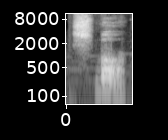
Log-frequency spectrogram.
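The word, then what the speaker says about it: Sport: يعني مدرسه معانا هنا مقطع الاس سي اتش نطق ش الكلمه اللي معان بعد كده شبوت شبوت يعني رياضه معانا هنا مقطع الاسم بيتنطق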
